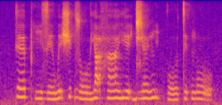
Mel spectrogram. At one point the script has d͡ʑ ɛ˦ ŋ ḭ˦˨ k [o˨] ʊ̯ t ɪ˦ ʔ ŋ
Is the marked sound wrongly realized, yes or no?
no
